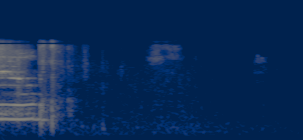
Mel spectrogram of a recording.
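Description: A child's high, drawn-out voice holding one pitch, which stops about half a second in; the rest is near silence.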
